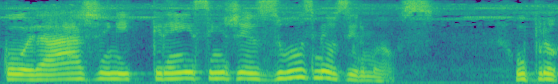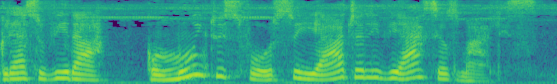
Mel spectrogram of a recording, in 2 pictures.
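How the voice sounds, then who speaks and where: An actress playing a devout, hopeful peasant daughter in a radio drama, consoling others with earnest preaching. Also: female voice, mid-range voice, lively intonation, unhurried, darkish tone, natural voice. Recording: faint noise with crickets behind.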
